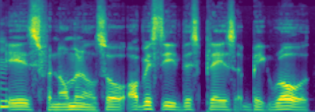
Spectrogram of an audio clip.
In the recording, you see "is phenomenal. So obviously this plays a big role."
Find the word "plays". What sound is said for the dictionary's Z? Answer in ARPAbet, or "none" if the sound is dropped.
Z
